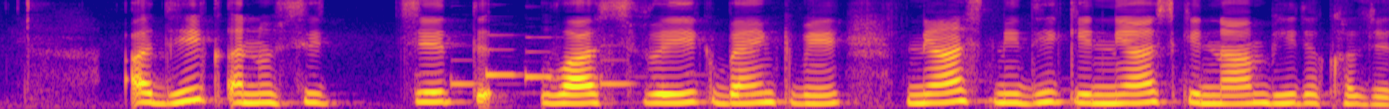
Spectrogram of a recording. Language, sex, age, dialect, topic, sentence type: Magahi, female, 31-35, Southern, banking, statement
